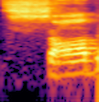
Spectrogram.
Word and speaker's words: Xob: It's XOB. Sob is how we pronounce it.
